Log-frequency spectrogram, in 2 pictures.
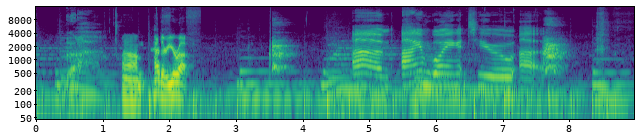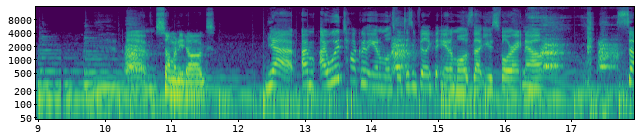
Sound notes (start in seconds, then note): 0.4 groans; 3.5 dog barks; 7.6 dog barks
